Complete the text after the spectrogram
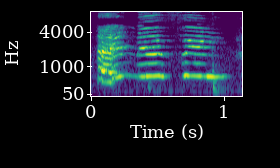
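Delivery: high, loud hello through laughter; laughing greeting. Real, not acted. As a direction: call out while still cracking up. Greets viewer amid hard laughter.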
